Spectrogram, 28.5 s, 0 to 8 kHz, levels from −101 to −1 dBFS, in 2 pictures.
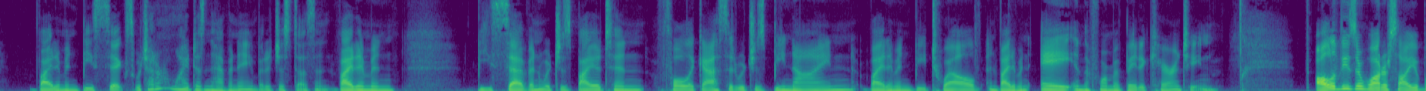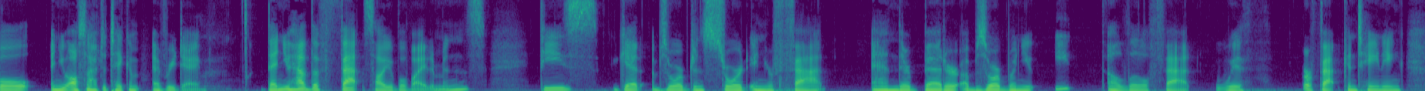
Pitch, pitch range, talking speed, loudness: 150 Hz, 140-165 Hz, 170 wpm, -31 LUFS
